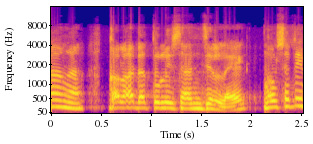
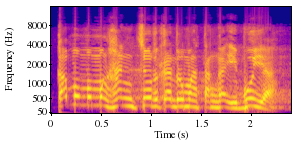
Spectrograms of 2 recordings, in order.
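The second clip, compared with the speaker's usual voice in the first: higher, angry accusing tone; angry demo; 10 semitones higher than usual. Shown as a demonstration. Mistress angrily accusing maid of wrecking home. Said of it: "Marah atau tegas?".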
